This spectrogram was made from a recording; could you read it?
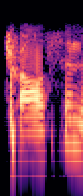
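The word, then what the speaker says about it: Traulsen: My full name is Hugh, H-U-G-H, last name Trawlson. That's spelled T like Tom, R-A-U-L.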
